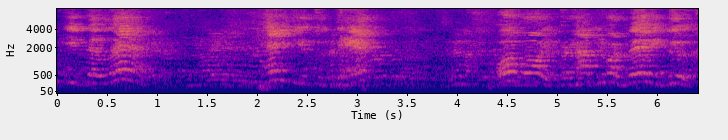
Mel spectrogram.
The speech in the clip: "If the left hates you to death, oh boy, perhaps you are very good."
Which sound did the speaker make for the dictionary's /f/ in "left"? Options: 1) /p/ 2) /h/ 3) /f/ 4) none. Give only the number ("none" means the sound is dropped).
4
